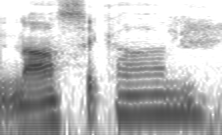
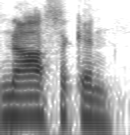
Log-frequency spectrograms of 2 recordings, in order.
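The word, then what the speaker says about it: Nausicaan: or a Romulan did I say that right nasikan uh it's pronounced nausicin yes yes I know I'm I'm such a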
